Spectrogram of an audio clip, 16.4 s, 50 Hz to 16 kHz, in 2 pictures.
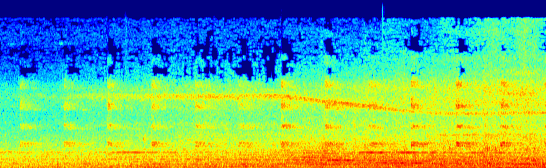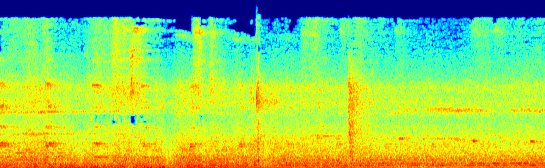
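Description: A Coaster commuter train led by an F40PH diesel locomotive pulls in and rolls past: a bell rings rapidly, about three strikes a second, fading out as the locomotive comes by. The engine's tones slide down in pitch as it passes, and a growing rumble of wheels on rail follows, with a steady high squeal as the train slows into the station.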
